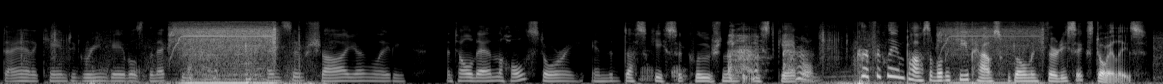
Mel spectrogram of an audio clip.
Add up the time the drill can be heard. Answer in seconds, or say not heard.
7 s.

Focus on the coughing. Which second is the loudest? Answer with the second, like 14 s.
8 s.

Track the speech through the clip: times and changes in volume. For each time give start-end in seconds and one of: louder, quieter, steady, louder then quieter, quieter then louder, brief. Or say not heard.
0.0-11.4 louder.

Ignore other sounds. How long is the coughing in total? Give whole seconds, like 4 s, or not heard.
3 s.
